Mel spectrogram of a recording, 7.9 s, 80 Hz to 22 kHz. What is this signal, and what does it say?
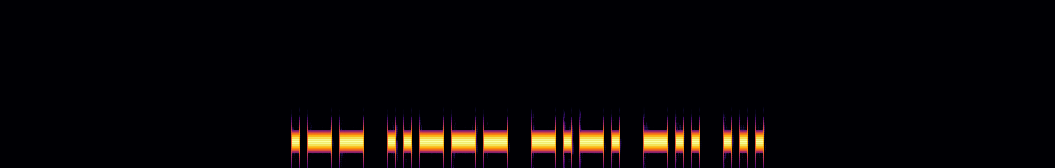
Morse code, heard as a keyed tone, about 20 wpm, 700 Hz. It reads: W2CDS
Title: USA Call Signs - 5 Characters - Repeated 3x - 20wpm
